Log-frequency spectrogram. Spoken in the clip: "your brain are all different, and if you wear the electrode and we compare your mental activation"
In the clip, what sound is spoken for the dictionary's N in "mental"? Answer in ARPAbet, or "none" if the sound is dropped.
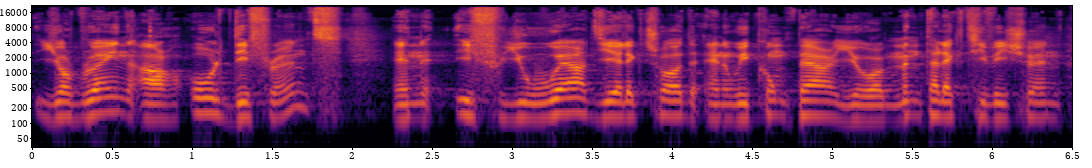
N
